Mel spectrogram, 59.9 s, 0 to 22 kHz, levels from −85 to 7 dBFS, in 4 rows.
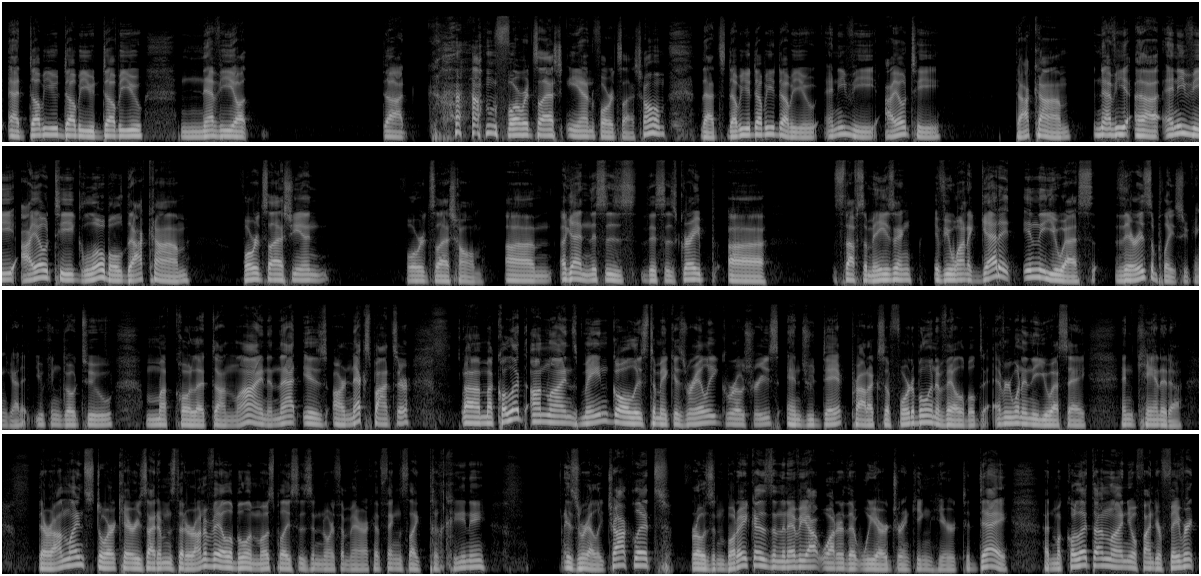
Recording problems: none

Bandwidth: 15 kHz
